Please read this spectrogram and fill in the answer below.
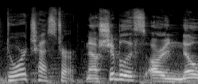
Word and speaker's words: Dorchester: But calling this town Doster will reveal you to be a newly arrived foreigner who mistakenly thinks they've got the hang of things because this one is indeed just Dorchester.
